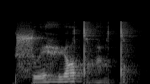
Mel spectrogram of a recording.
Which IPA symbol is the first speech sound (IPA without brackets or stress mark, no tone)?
sʷ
